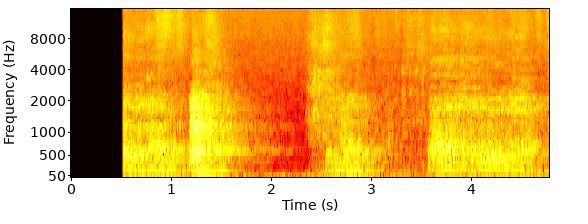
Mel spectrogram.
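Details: Dogo Argentino playing with a Staffordshire terrier; short gruff barks and growly vocal bursts come in three bouts, at the start, near one and a quarter seconds, and from about three and a half seconds on, with quieter scuffling between.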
